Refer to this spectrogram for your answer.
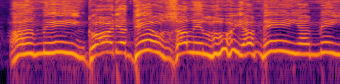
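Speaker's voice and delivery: mock high, slow ecstatic shouting, amém stretched long. Retelling a story of a father reading his bible: imitating a father shouting praise. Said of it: "ele começou a gritar".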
